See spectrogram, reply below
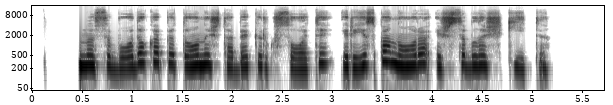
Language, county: Lithuanian, Utena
